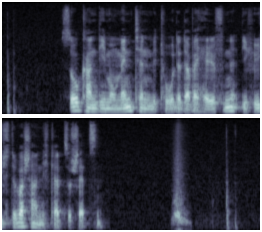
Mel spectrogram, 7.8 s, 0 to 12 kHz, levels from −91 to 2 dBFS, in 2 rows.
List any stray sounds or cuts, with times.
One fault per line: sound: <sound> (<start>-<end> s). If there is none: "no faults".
sound: whoosh (6.4-6.7 s)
